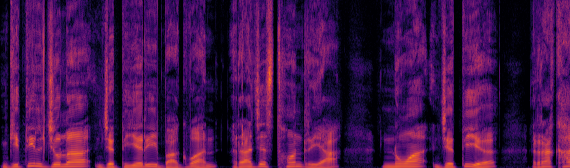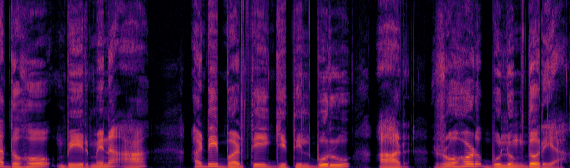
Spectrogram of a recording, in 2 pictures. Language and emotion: Santali, neutral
